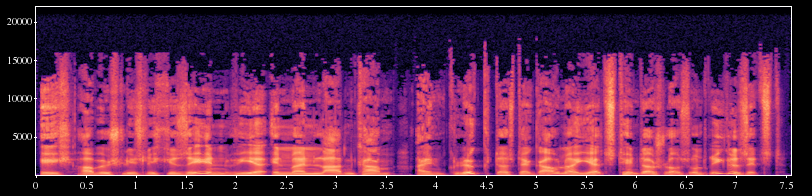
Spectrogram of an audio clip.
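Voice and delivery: high, loud, aggrieved shopkeeper; indignant baker. A narrator's reading. Baker argues about the thief, indignant and loud. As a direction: complain loudly as a wronged baker.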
